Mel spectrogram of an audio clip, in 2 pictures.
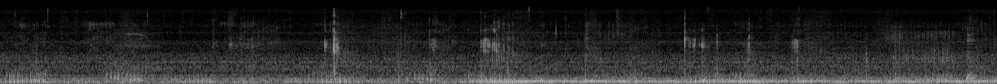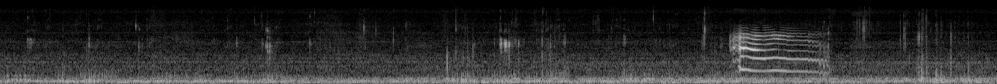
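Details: Miiko, a rescued house cat, purrs in a low pulsing rumble that strengthens after a few seconds; near the end a short rising-and-falling meow breaks in, with light rustles throughout.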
